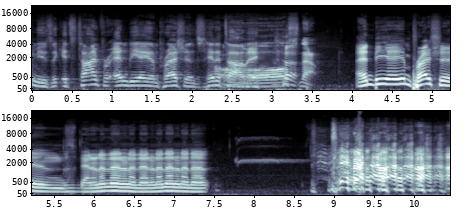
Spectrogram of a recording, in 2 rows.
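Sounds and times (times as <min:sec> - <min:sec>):
speech: 0:00.0 - 0:07.5, 0:08.7 - 0:10.4
loud excited voices: 0:02.2 - 0:03.5
whistle made with the mouth: 0:07.8 - 0:08.7
laughter: 0:08.7 - 0:10.4.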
